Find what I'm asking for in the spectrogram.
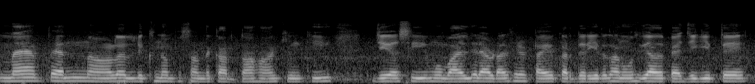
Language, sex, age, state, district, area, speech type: Punjabi, male, 18-30, Punjab, Gurdaspur, urban, spontaneous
